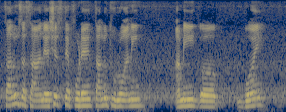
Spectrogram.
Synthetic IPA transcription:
t͡salũt͡səsaːniəɕẽt͡st̪ẽfuɽẽt͡saluːt͡suɾõani | a̰mi | ɡõj

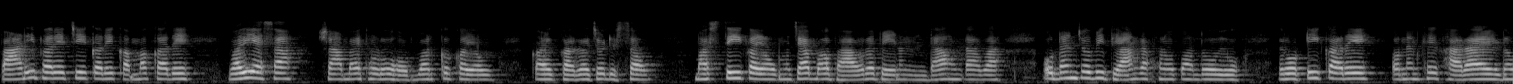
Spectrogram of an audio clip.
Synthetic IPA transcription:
paːɽ̃ibʱɐɾet͡ɕekɐɾekɐmkɐɾe | ʋɐɾiɐsã | ʃaːmət̪ʰoːɽoɦoːmʋəɾkkːɐjo | kɐ̃ɪ̃ɡʱɐɾə̆d͡ʑoːɗɪsəũ | mɐst̪ikɐjomʊ̃ɦɪ̃ɲd͡ʑaɓɐbʱaːʋɾə̆bʱeːɽ̃ənɐ̃nd̪ʱaɦʊ̃ːn̆d̪aʋaːeʊn̤ənɪ̆d͡ʑoːbɪd̪ʱjaːnɾɐkʰəɽ̃opɐ̃ʋə̃n̆d̪oɦʊjo | ɾoːʈikɐɾeʊn̤ənɪ̆kʰeːkʰaːɾaːeɽ̃õ

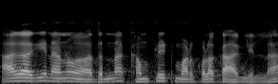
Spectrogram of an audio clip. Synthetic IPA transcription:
haːɡaːɡinaːnuɐd̪ɐnːɐkɐmpliːʈmaːɽkɔɭɐkːaːɡlilːɐ

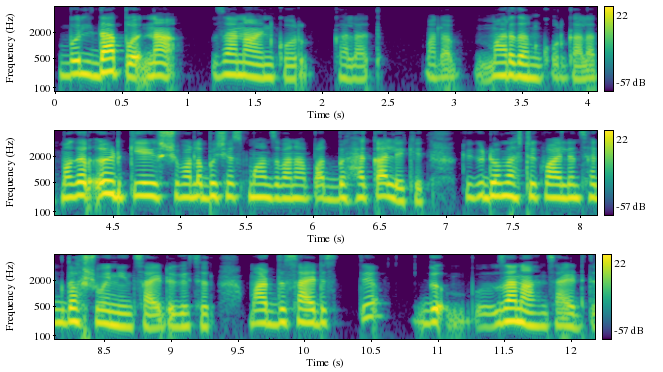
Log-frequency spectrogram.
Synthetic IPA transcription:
bold̪apəna | d͡zɐnaːnʲkoɾ | ɡʱalat̪ | mɐla̰mɐɾd̪ənkoɾɡʱala̰t̪mɐɡɐɾʔəɽkest͡ʃumɐlabəɕesmand͡zʋɐnapat̪̚bəɦakalekʰit̪kʲjũkʲiɖomesʈikʋajlənsɦekd̪ɔɕʋəninsajɖɡet͡sʰət̪maɾd̪əsajɖst̪e | ɡəd͡zɐnaːnʲsa̰jɖt̪e

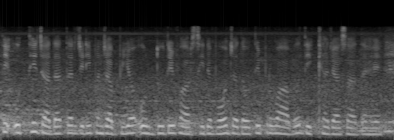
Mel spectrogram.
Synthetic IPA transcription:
t̪eːʔʊt̪ʰːeːzjaːd̪aːt̪əɾd͡ʒeːɽiːpəɲd͡ʒaːbijãːʔʊɾd̪uːd̪eːpʰaːɾsiːd̪aːbɔːt̪zjaːd̪aːʊt̪ʰːeːpɾəbaːʋd̪eːkʰjaːd͡ʒaːsəkd̪aːɦɛː

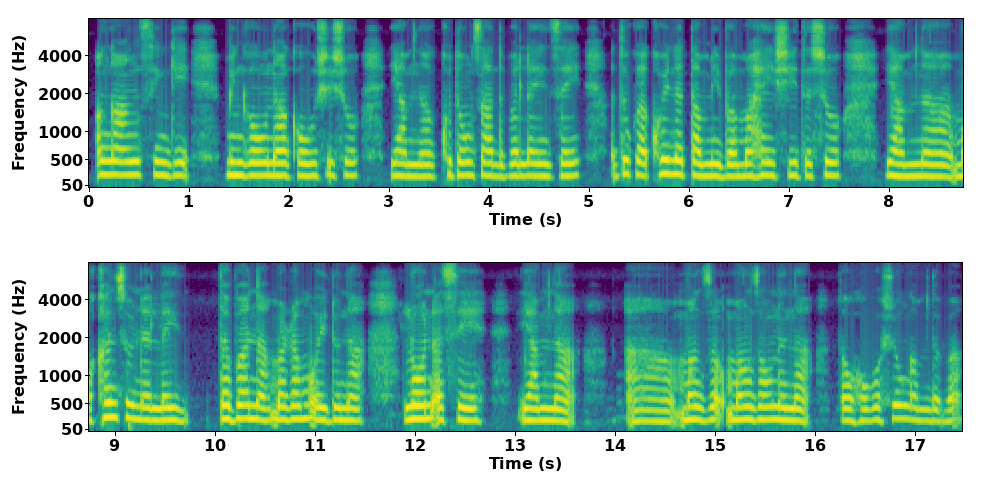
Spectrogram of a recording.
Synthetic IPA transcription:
ɐŋaŋsiŋɡimiŋɡɐwnakɐwsisujamnɐkʰudɔŋsadɐbɐlɐjzajɐduɡɐːkʰojnɐtɐmːibɐmɐɦajsidɐsujamnɐmɐkʰɐnsunɐlɐj | d̥ɐbɐnɐmɐɾɐmojdunɐlonɐ̰se | jamnɐ | ma̰maŋzawnɐnɐ | tawɦawbɐsuŋɐmdɐbɐ̰

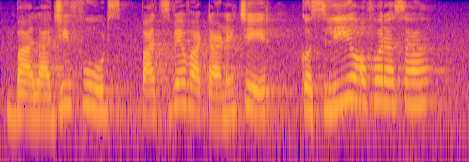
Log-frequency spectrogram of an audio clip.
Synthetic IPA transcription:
balad͡ʑifuːɽs | pãt͡sʋaʋaʈaɽ̃ẽt͡ɕeɾ | kəsliːɔfəɾasa

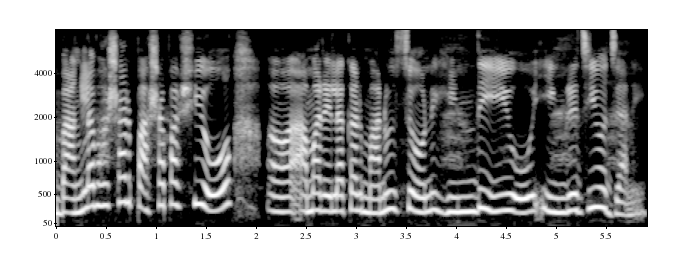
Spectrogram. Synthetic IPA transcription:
baŋlabʱaʃaɾpaʃapaʃio | a̰maɾelakaɾmanuʃd͡ʑonɦind̪ioiŋɾed͡ʑiod͡ʑanḛ

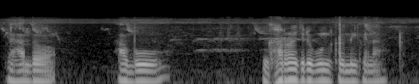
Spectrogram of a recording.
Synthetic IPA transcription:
jaɦãdɔ̰ | abu | ɡʱaɾɔtɾɛbunkəmikana

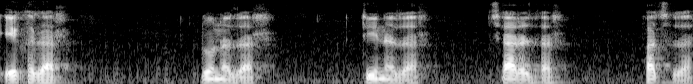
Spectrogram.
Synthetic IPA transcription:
eːkɦɐzaːɾ | d̪onɦəzaːɾ | t̪iːnɦəzaːɾ | t͡ʃaːɾɦəzaːɾ | pɐ̃t͡sɦəzaːɾ

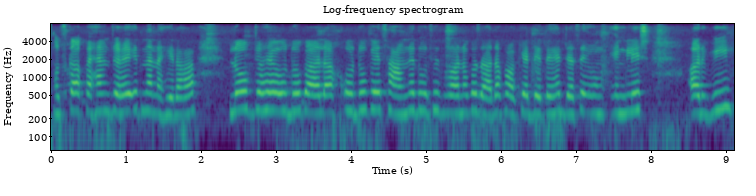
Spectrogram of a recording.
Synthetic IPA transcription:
ʊskafɛɦɛmd͡ʒoːɦɛɪt̪nanɐɦĩɾɐɦa | loːɡ̚d͡ʒoːɦɛʊɾd̪ukalaʊɾd̪ukesaːmned̪uːsɾizʋaːnõkozjaːd̪afaːkɪjəɾ̚d̪eːt̪eɦɛ̃d͡ʒɛːseɪ̃ŋɡlɪʃɐɾbi

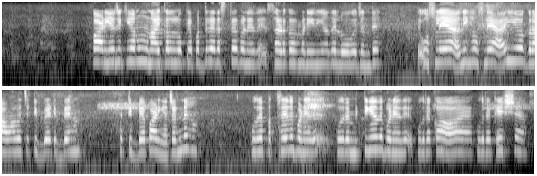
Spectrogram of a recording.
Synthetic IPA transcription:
paːɽijãːd͡ʒekɪãːnũːɦnaːikəlːoːkeːpəd̪ɾeːɾəst̪eːbəneːd̪eːsəɽkːbəniːd̪ɪjãːt̪eːloːkd͡ʒənd̪eː | t̪eːʊsleːɛːnĩːɦʊsleːaːiːɡɾaːʋãːʋɪt͡ʃʈɪbeːʈɪbːeːɦə̃n | t̪eːʈɪbeːpaːɽijãːt͡ʃəɽneːɦə̃n | kʊd̪ɾeːpət̪ʰːɾẽːd̪eːbəneːd̪ḛːkʊd̪ɾeːmɪʈːɪjãːd̪eːbəɽeːd̪ḛːkʊd̪ɾeːkaːɛːkʊd̪ɾeːkeːʃɛː

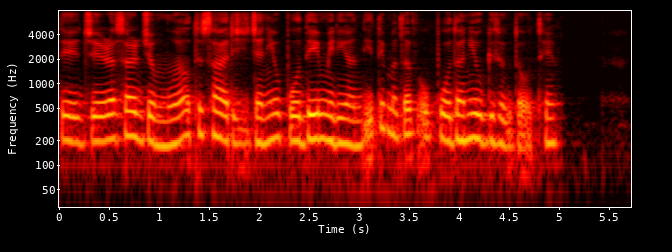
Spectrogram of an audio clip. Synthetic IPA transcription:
t̪eːd͡ʒeːɽaːsaːɾd͡ʒəmːuːɛːʊt̪ʰːeːsaːɾiːt͡ʃiːd͡ʒãːnĩːoːpoːd̪eːimɪɾiːãːnd̪ḭt̪eːmət̪ləbo̰ːpoːd̪aːnĩːʊɡiːsəkd̪a̰ːʊ̰t̪ʰːeː

